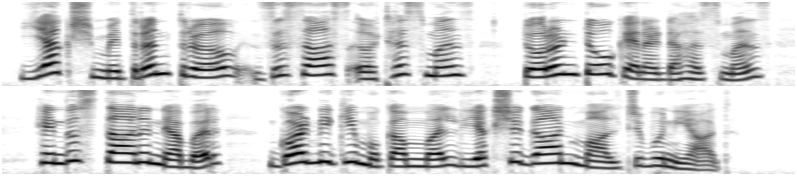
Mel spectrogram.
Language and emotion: Kashmiri, neutral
